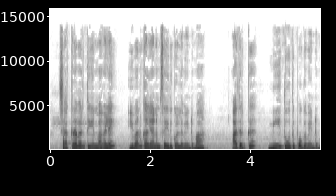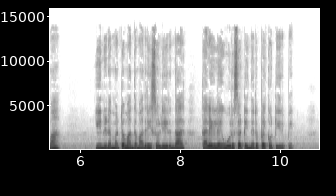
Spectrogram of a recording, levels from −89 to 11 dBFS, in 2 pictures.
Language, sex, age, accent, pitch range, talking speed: Tamil, female, 20-39, native, 220-280 Hz, 115 wpm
